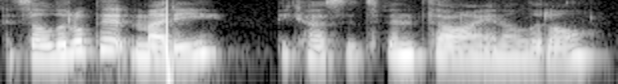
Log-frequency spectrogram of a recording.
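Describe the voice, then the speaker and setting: A woman leads a guided visualization. Her voice is very soft-edged and mellow, at an average pitch for a woman. She speaks soothingly and without hurry, leaving pauses between short phrases as she narrates in the first person.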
